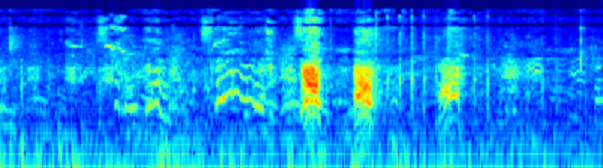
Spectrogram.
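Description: A dog giving a few short rising-and-falling yips, then three sharp barks about two to three seconds in, the second and third closely spaced and the last a moment later.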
